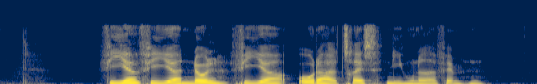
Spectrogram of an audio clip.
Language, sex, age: Danish, female, 27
